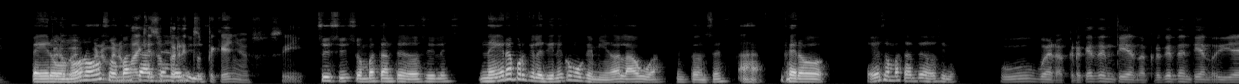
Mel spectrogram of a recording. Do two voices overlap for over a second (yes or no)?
yes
